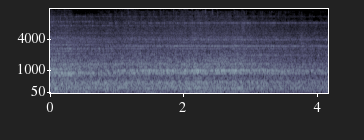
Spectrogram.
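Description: A steady mechanical hum with a faint whine running through it, easing off slightly toward the end.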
